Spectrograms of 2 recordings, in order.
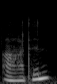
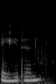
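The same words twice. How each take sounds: First: It is said the way most of the world says it. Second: It is said the British and American way. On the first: "in most of the world it's pronounced Aden" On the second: "in British English, and I believe in American English, it's pronounced Aden"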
